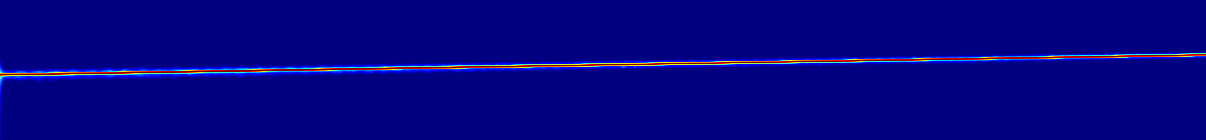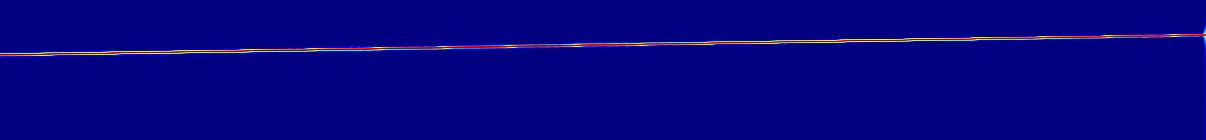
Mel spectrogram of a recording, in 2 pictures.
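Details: Simulated tinnitus: a steady, pure high-pitched whistle slowly climbing in pitch, imitating ringing in the ear.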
